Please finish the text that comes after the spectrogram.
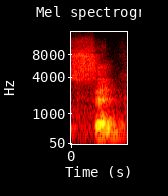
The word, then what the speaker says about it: Cenk: yeah, the U-boats, his name is, I'm not pronouncing his name right, it's Cenk, C-E-N-K, Erger, I think.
